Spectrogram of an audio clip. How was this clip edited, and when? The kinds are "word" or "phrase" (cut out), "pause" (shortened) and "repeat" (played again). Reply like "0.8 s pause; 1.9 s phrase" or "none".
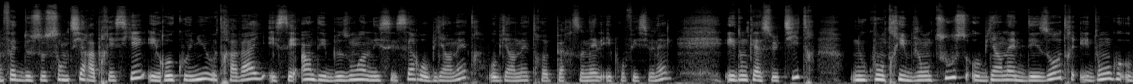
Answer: none

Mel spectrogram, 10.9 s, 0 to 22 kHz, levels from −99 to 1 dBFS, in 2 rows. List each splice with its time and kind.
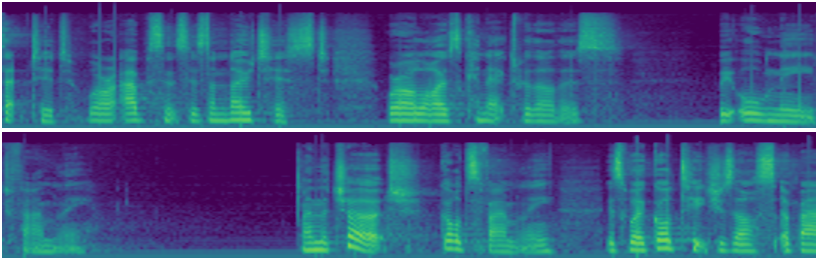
none

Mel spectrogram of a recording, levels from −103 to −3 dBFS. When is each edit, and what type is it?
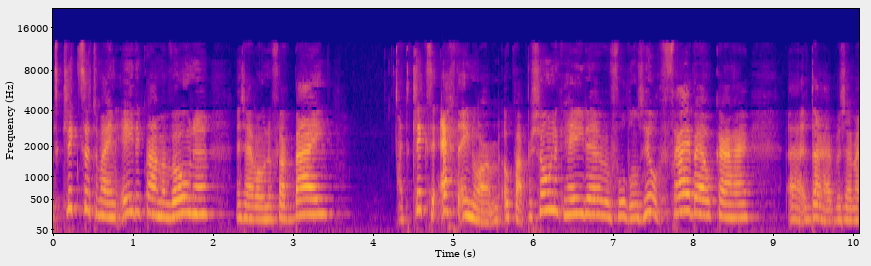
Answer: none

